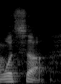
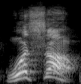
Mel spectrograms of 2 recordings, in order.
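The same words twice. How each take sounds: First: Casual quiet greeting. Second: Loud, high excited hello; excited greeting. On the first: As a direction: toss off a quiet hello. Greeting another viewer, casually. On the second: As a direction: call out a big cheerful hello. Greeting a viewer joining chat. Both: Real, not acted.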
